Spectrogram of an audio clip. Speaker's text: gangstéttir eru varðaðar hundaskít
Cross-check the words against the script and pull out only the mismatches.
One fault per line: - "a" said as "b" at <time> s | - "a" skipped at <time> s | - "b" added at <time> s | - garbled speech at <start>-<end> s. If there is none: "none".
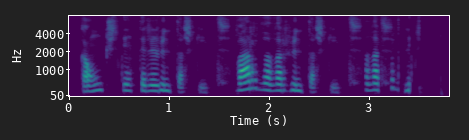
- "eru" said as "hundaskít" at 0.9 s
- garbled speech at 3.0-3.6 s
